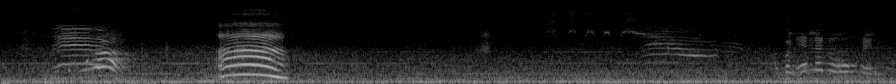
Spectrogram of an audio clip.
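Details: Domestic cat, said to be hungry, meowing indoors: several arched meows rising then falling, a loud one near two seconds, two softer ones later, with a person speaking Tagalog to it over a steady low hum.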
